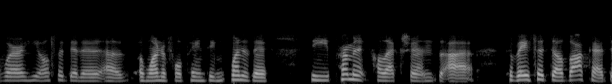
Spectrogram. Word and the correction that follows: Cabeza de Vaca: Cabeza de Vaca.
